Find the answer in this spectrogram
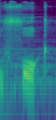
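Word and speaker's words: folk: फोक यानी लोग, वहाँ पे प्रोनाउंसिएशन में एल साइलेंट है, सो आपको फोक ऐसा बोलना है।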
